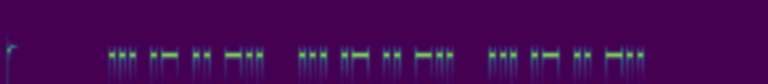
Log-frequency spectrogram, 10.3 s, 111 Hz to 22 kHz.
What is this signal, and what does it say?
Morse code, heard as a keyed tone, about 17 wpm, 700 Hz. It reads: SAID SAID SAID
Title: Top 100 Words Repeated 17wpm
